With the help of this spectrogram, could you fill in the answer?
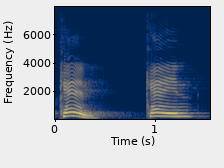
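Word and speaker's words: כן: Or Ken, but Israelis pronounce it ken, but it's spelled Cain with a tzere.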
